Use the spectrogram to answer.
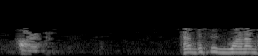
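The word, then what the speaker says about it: AHRQ: It is the 2017 National Healthcare Quality and Disparities Report by Agency for Healthcare Research and Quality, EHR, pronounced as ARC.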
